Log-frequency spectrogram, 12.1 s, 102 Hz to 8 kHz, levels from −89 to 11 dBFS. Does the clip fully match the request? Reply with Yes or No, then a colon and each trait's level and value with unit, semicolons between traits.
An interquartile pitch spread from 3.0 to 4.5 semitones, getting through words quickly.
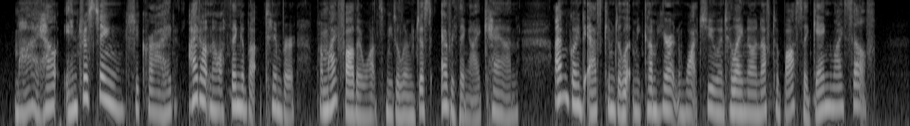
Yes: average, 3.7 semitones; fast, 225 wpm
